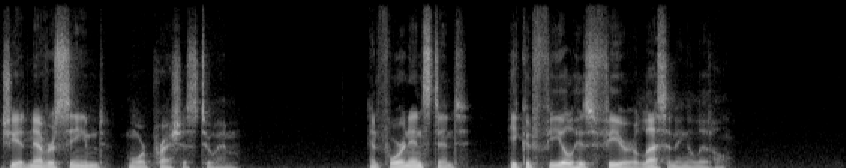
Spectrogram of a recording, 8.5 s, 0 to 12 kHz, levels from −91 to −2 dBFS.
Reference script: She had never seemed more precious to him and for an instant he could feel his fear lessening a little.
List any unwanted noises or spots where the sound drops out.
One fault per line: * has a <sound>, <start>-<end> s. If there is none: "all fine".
all fine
